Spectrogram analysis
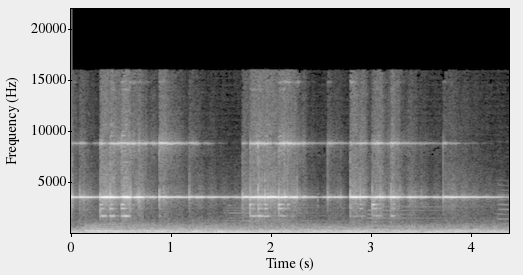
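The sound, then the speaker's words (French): An intercom buzzer rings as a high, thin electronic tone that sounds in a few pulsed bursts over a low background hum, steady in pitch and moderately loud. “On sonne à l'interphone.”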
